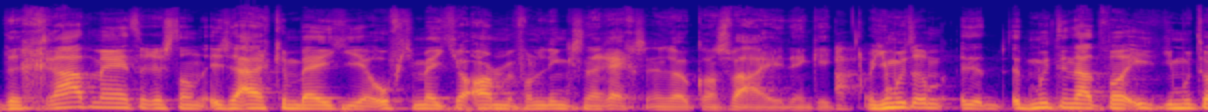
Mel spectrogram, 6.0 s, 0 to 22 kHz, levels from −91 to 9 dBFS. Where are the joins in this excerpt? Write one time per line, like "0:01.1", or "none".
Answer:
0:04.2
